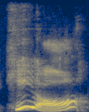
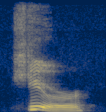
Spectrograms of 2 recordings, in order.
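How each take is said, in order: First: It is said open-mouthed in a happy Australian style. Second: It is said in a plain, neutral way. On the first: "she's like here, like she's so happy" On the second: "if she says like here"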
